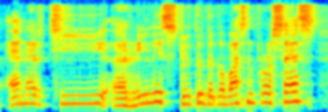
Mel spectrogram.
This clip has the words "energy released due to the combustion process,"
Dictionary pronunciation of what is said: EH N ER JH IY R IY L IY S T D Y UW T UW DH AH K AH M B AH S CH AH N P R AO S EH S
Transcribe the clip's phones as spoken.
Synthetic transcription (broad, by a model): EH N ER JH IY R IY L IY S D Y UW T UW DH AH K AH B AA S AH N P R AO S EH S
